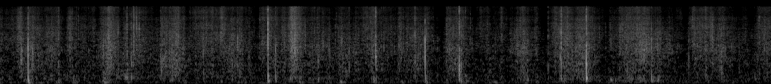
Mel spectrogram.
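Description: Footsteps crunching through leaf litter and pushing through young maple shoots, with frequent sharp snaps and crackles of twigs at irregular intervals.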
